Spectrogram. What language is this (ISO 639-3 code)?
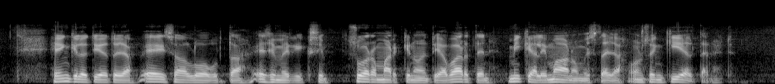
fin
